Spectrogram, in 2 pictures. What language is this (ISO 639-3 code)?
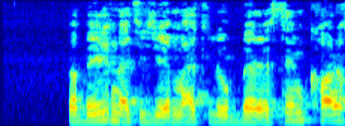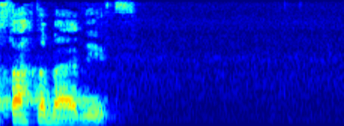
fas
